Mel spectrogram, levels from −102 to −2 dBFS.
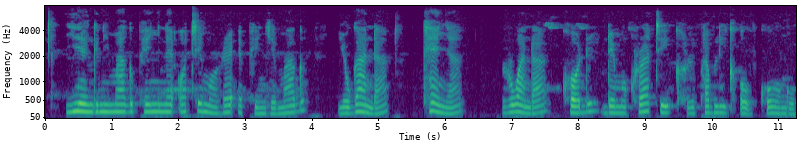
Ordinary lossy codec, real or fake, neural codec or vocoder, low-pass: none; real; none; none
